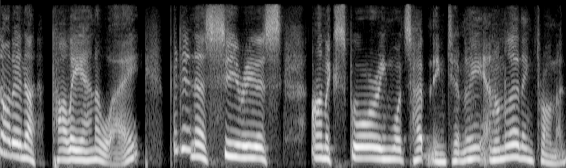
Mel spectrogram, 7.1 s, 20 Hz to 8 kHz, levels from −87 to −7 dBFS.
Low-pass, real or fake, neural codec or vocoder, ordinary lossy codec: 7.2 kHz; fake; codec, 16 kHz, 1 kbps, X-Codec, HuBERT features, trained on general audio; MP3, 64 kbps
